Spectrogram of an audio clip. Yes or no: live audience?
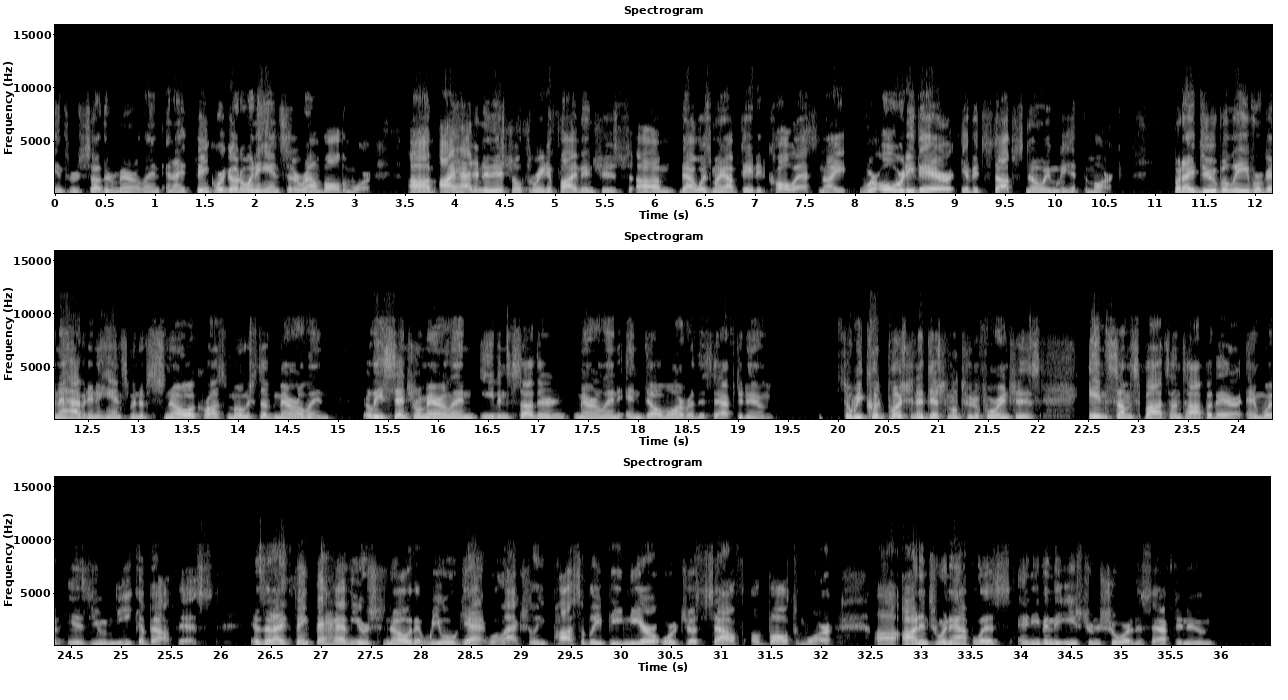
no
